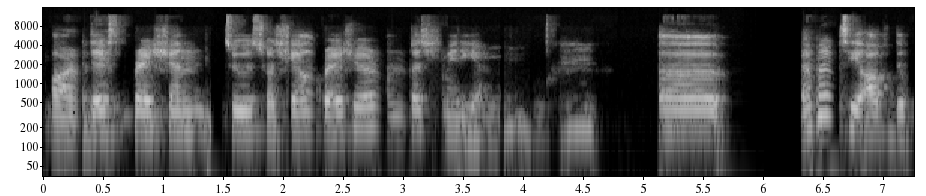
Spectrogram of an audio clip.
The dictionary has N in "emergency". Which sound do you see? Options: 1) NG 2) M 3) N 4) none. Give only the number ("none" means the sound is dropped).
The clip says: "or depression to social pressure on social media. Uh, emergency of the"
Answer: 4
